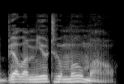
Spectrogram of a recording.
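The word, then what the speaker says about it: bulamutumumo: Tarzan made of god the masculine prefix of the apes is bu the feminine mu g tarzen had named la oh he pronounced tu and d was m o. So the word god evolved itself into bilamutumo or in English hiji oi d.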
